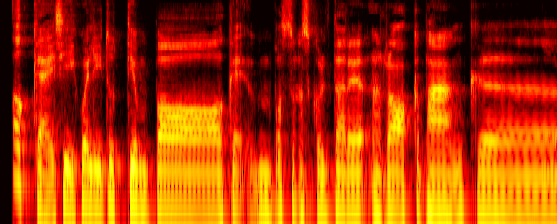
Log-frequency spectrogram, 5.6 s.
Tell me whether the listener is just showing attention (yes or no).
no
